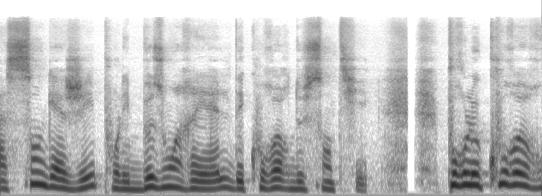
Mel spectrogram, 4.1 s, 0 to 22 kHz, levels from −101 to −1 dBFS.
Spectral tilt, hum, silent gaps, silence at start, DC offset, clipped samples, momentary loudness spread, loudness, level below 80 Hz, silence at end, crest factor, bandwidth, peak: -6 dB/octave; none; none; 0 s; under 0.1%; under 0.1%; 18 LU; -27 LUFS; -74 dBFS; 0 s; 16 dB; 14.5 kHz; -10 dBFS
